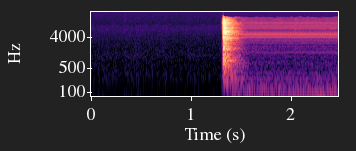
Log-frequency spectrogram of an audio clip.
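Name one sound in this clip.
A power switch clicks on.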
